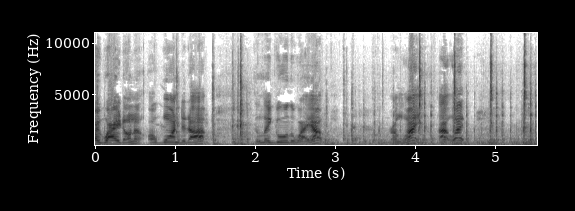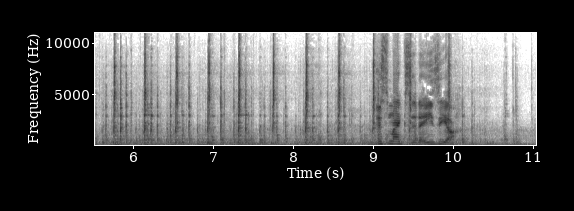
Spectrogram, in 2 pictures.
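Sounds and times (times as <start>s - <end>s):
crank mechanism clicking: 0.0s - 11.0s.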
